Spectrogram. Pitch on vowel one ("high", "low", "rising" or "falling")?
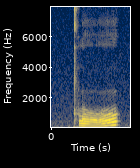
rising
